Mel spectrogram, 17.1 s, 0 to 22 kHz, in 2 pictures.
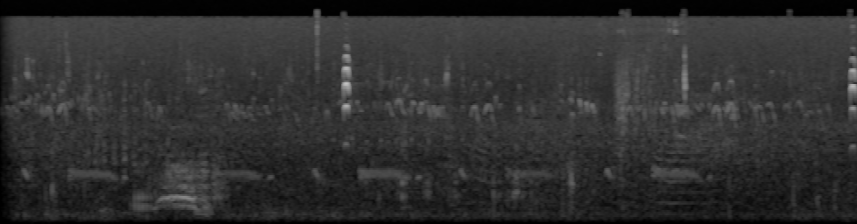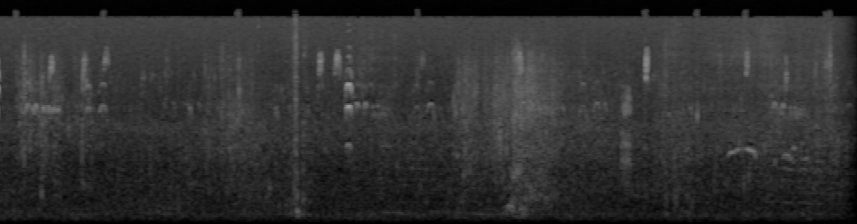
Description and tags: Hippo-Gargouillis+amb oiseaux
Some animals again (hippopotamus, birds...) in Tanzania recorded on DAT (Tascam DAP-1) with a Sennheiser ME66 by G de Courtivron.
gnu, africa, wildebeest, bird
